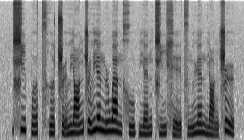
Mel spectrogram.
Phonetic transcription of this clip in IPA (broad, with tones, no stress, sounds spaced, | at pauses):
ɕ i˥ p ɤ˧˥ t͡sʰ ɹ̩˧˥ ʈ͡ʂ ɻ̩˨˩ l j ɑ˧˥ ŋ ʂ ɻ̩˧ l j ɛ˥˧ n ɻ w a˥˩ n x u˧˥ p j ɛ˧˥ n t͡ɕ i˧˥ x ḛ˨˩ ɪ̯ t͡s ə˦ n l ɥ ɛ˥ n̪ j ɑ̰˨˩ ŋ ʂ ɻ̩˥˩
